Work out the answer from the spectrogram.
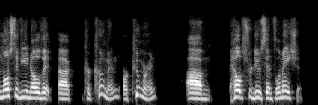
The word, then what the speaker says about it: curcumin: a nutrient called and people pronounce it different it's just like tomatoes and tomatoes i call it curcumin some people call it a curcumin some people call it whatever it's a spice that's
